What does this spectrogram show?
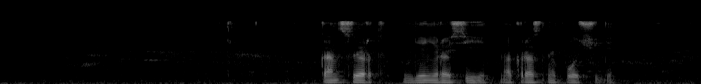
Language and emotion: Russian, neutral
